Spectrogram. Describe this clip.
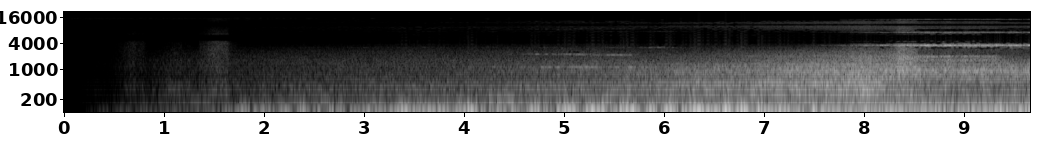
Growling Build up, Key tone end
A gradual growling bea with a deep tone to a scattered high note ending.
